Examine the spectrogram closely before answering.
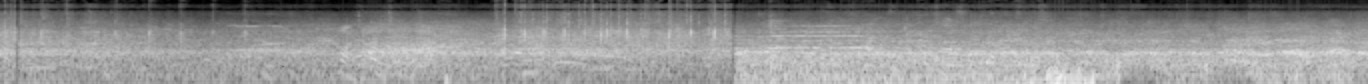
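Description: A large stadium crowd roars and chants in the open air.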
